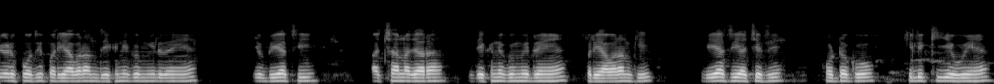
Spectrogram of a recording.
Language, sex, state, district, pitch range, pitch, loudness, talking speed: Hindi, male, Bihar, Araria, 155-165 Hz, 160 Hz, -17 LUFS, 150 wpm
